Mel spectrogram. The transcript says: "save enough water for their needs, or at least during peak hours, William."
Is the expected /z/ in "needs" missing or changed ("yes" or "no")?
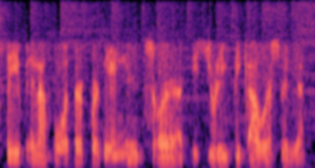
yes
